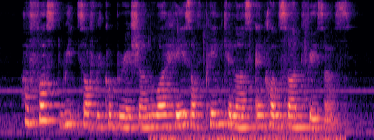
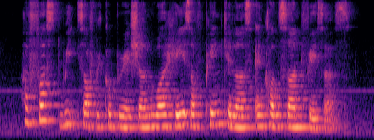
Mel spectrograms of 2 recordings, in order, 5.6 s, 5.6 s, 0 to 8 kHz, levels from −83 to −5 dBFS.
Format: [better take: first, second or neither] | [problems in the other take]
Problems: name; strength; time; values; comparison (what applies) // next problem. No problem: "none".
second | background sound (Walk, footsteps); 14 dB below the speech // room echo; dies away in 0.2 s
